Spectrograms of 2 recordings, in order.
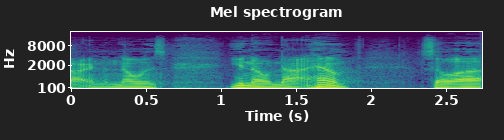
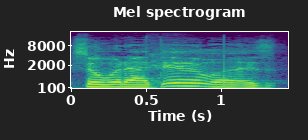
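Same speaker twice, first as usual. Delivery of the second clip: high laugh then a slower start; 4 semitones higher, 4 dB louder, slower than usual. Real, not acted. Laughing with a friend about getting scammed.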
